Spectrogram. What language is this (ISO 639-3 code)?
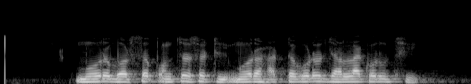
ori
